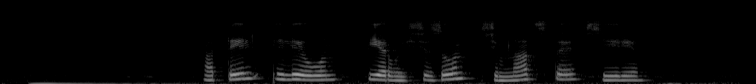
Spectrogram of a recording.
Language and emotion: Russian, neutral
